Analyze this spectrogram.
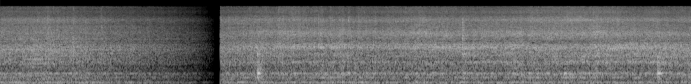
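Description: Chicken wings and potatoes sizzling in oil in a nonstick wok as they are stirred with a wooden spatula, with a few light knocks of the spatula. The steady sizzle fades out about two seconds in and cuts back in suddenly.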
